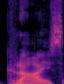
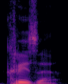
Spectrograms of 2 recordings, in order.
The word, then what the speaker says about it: Kryze: Ja mówię Christ, ale ty mówisz, że to jest kryze. Chris. Chris taki jak Chris, tylko bardziej przez Z i Y.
